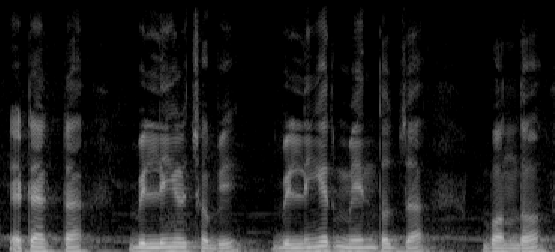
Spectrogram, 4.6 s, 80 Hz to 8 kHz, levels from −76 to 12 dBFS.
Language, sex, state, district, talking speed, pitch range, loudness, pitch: Bengali, male, Tripura, South Tripura, 105 wpm, 115-130 Hz, -19 LUFS, 125 Hz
